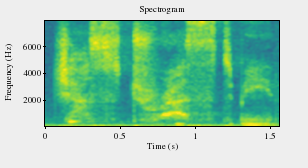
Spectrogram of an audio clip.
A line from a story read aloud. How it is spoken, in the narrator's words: the servant whispered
